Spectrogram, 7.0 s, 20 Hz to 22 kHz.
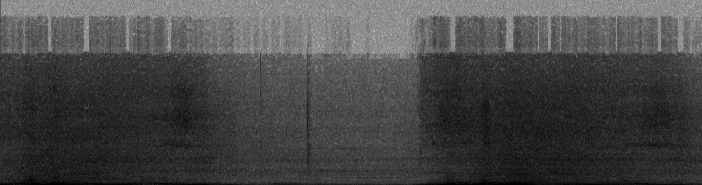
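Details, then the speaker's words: Nissan 370Z, warmed up, new NISMO true-dual exhaust with 1320 test pipes replacing rattling stock system: deep note swells twice to about 4000 rpm and drops back cleanly, slight test-pipe rasp on top, much deeper than before; healthy exhaust. "Oh, that's happy. It's so much deeper."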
